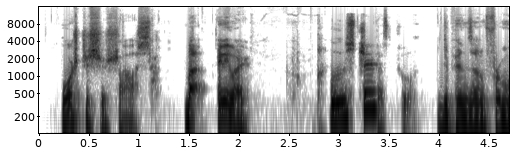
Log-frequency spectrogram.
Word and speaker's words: Worcester: It's like Worcester. crazy. Yeah. So it's Worcester.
